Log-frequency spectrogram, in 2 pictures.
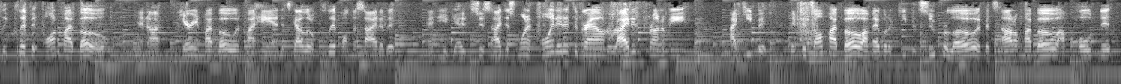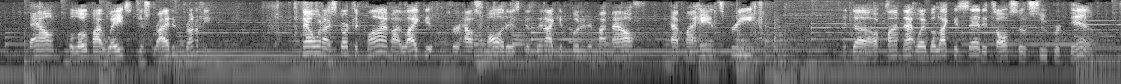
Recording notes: My apologies for the background noise. I record most of these podcasts from a rickety old 18 wheeler.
